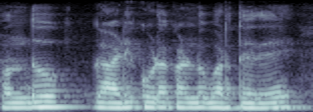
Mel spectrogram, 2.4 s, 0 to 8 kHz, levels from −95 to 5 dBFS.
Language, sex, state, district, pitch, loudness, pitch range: Kannada, male, Karnataka, Bidar, 135 Hz, -14 LUFS, 130-140 Hz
